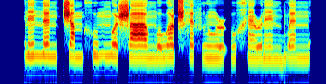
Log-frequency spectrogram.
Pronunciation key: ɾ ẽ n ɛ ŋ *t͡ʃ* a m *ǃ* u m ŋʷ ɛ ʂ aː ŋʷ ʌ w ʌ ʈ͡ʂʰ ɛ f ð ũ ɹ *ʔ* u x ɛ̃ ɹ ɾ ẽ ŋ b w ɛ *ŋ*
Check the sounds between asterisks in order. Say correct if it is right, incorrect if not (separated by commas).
correct, incorrect, correct, correct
